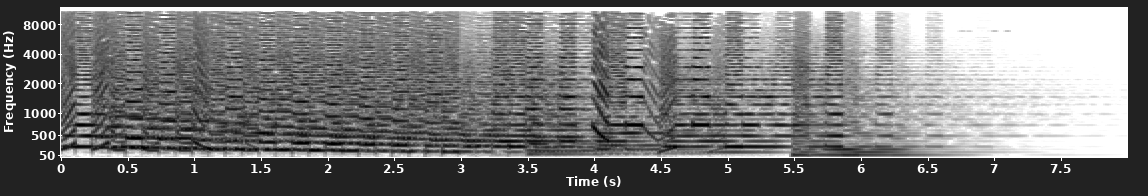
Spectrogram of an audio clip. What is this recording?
short loops 13 02 2015 4 game over 2
made in ableton live 9 lite
- vst plugins : Alchemy
you may also alter/reverse/adjust whatever in any editor
please leave the tag intact
gameloop game music loop games techno house sound
end, endgame, game, gameloop, games, house, loop, sound, techno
